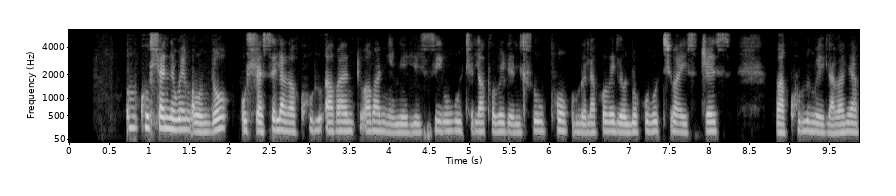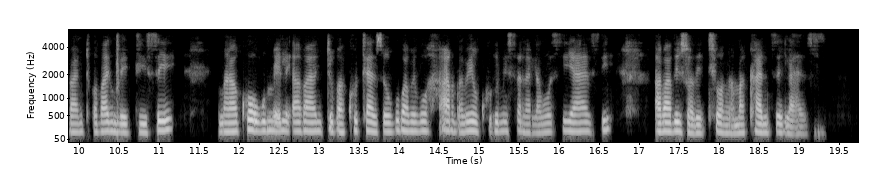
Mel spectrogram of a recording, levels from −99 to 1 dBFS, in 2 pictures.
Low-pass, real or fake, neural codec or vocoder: 5.4 kHz; fake; codec, 16 kHz in and 24 kHz out, 1.1 kbps, FireRedTTS-2 codec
